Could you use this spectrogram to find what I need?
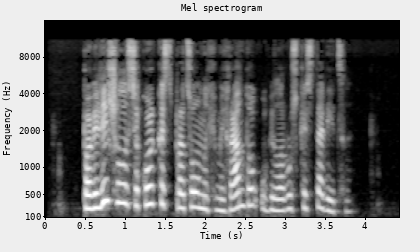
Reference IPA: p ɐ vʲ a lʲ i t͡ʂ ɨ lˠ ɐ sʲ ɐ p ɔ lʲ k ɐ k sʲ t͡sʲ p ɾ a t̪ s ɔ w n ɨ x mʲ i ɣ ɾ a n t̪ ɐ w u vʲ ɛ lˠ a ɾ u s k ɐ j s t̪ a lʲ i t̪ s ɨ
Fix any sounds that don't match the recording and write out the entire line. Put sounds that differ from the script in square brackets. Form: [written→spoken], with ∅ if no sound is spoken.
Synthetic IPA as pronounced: p ɐ vʲ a lʲ i t͡ʂ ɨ lˠ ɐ sʲ ɐ [p→k] ɔ lʲ k ɐ [k→∅] sʲ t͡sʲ p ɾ a t̪ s ɔ w n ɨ x mʲ i ɣ ɾ a n t̪ ɐ w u [vʲ→bʲ] ɛ lˠ a ɾ u s k ɐ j s t̪ a lʲ i t̪ s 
